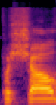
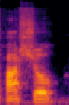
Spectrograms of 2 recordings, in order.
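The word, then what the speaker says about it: Paschal: So when Pope Pashall II, it's spelled P A S C H A L, Pope Pashel II.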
